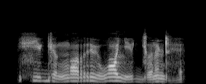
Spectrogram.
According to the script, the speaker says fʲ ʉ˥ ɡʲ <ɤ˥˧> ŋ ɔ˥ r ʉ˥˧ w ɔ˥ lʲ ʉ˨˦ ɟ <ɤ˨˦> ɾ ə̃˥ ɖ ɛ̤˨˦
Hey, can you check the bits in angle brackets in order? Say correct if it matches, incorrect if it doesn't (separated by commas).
correct, correct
